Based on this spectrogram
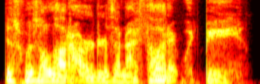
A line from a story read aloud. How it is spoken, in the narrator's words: whispered Dr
